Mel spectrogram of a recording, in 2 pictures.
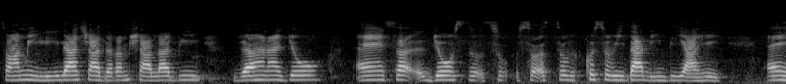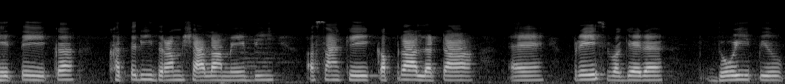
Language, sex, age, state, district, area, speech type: Sindhi, female, 60+, Gujarat, Kutch, rural, spontaneous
